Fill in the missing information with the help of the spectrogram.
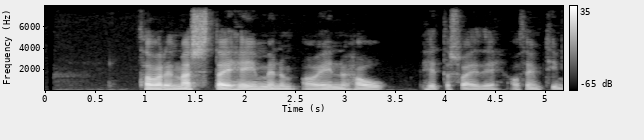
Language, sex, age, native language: Icelandic, male, 30-39, Icelandic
